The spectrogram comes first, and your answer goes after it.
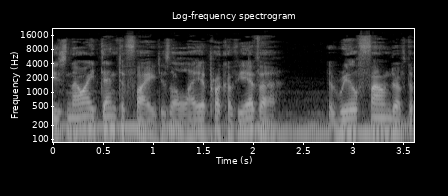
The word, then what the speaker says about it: Prokofieva: Alaya Prokofieva. Prokofieva. Yep, that's how you say it.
